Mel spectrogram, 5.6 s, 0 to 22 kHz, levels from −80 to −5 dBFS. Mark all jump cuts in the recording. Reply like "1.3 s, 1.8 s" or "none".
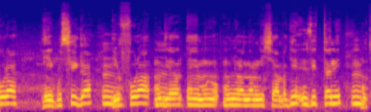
none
